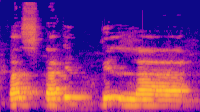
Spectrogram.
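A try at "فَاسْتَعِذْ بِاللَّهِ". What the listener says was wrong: Ya, jadi zal jangan dikol-kolah. Iya, jadi dia mengalir, dia rakhawa dia. Fasta'iz billah, fasta'iz billah, fasta'iz billah.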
